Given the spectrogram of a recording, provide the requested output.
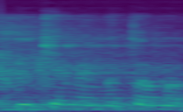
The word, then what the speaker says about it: Dikembe Mutombo: Pronounce that pretty close. Yes, it's Dikembe Mutombo, Polano Mukama, Dikembe Mutombo.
